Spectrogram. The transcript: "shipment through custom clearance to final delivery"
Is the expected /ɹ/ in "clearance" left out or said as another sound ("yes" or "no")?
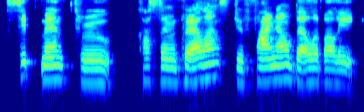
yes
